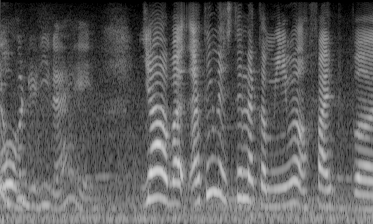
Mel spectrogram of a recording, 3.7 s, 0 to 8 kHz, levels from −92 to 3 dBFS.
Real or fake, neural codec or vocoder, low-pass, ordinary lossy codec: real; none; none; none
